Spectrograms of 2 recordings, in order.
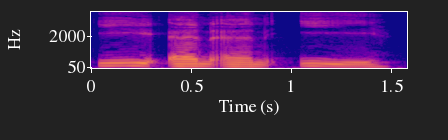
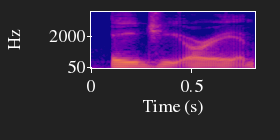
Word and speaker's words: Enneagram: to spell that, it's Enneagram. Enneagram. Yeah. So yeah, like you said, like just a telegram. That's right. That's right. Without tele. Without tele and with any in the front.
